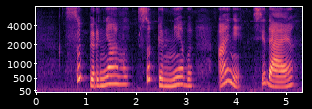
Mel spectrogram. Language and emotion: Russian, positive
